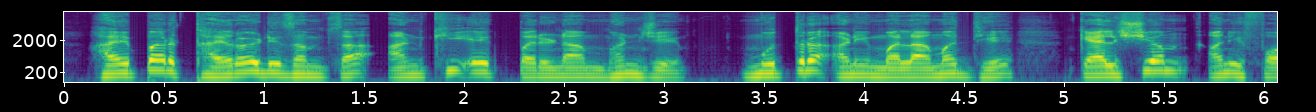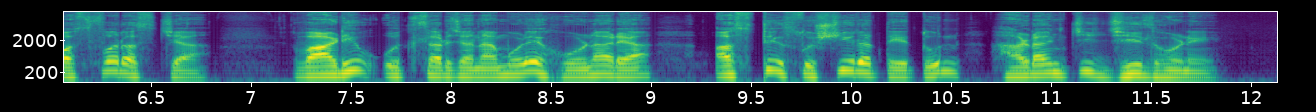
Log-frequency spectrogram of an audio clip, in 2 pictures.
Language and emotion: Marathi, neutral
